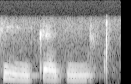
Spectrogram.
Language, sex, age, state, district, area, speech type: Punjabi, female, 18-30, Punjab, Fazilka, rural, conversation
